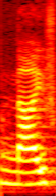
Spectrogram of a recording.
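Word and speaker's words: know: जैसे कि आप नाइफ़ की बात करो, नो की बात करो तो वहाँ पे K साइलेंट है।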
